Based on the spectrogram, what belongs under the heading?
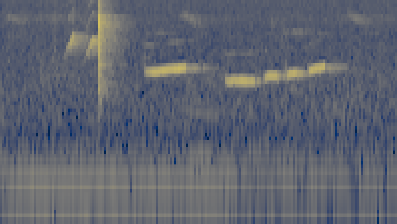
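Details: Bornean white-rumped shama singing energetically: a sharp high click, then a sustained whistled note followed by a string of clear, slightly wavering whistles at steady pitch over about two seconds in a quiet room.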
